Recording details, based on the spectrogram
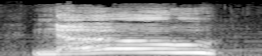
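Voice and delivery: very high, stretched-out, drawn-out bellowing roar. Recounting a man who demanded his name be said, retelling a roar. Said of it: "He roared".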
